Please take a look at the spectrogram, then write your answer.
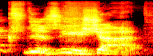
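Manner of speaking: drawn-out mock announcer shout; game announcer. Game announces the special shot, mock-heroic call. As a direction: call it out slowly like a game sound. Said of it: "and then it goes".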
